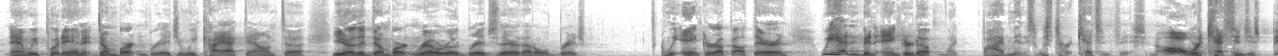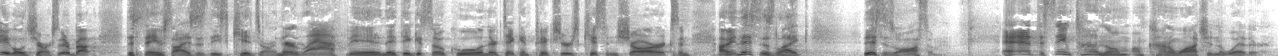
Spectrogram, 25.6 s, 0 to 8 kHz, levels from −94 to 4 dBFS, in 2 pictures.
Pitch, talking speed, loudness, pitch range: 165 Hz, 225 wpm, -26 LUFS, 145-190 Hz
